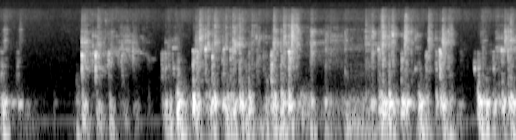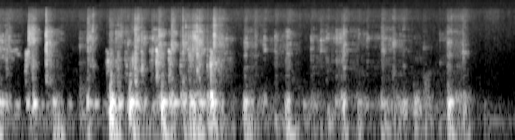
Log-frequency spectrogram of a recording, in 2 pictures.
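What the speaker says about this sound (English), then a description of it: "I'm typing in a little question about what grade you or your student are in" Quick bursts of typing on a computer keyboard, clicking keys in uneven runs with short pauses, close and fairly quiet in an indoor room.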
